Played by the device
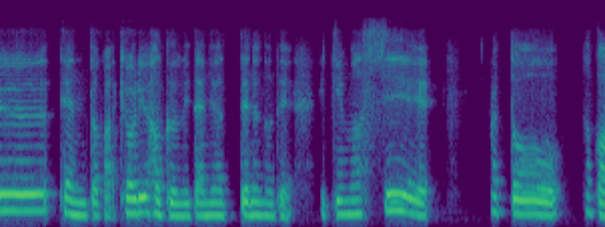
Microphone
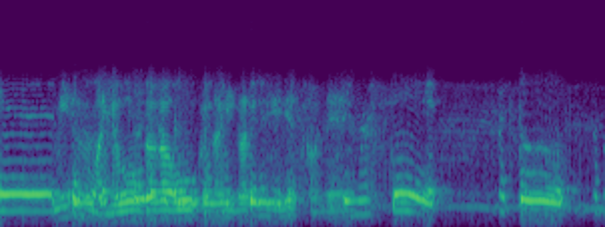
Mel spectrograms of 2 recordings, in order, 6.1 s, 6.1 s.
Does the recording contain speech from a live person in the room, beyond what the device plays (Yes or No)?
Yes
